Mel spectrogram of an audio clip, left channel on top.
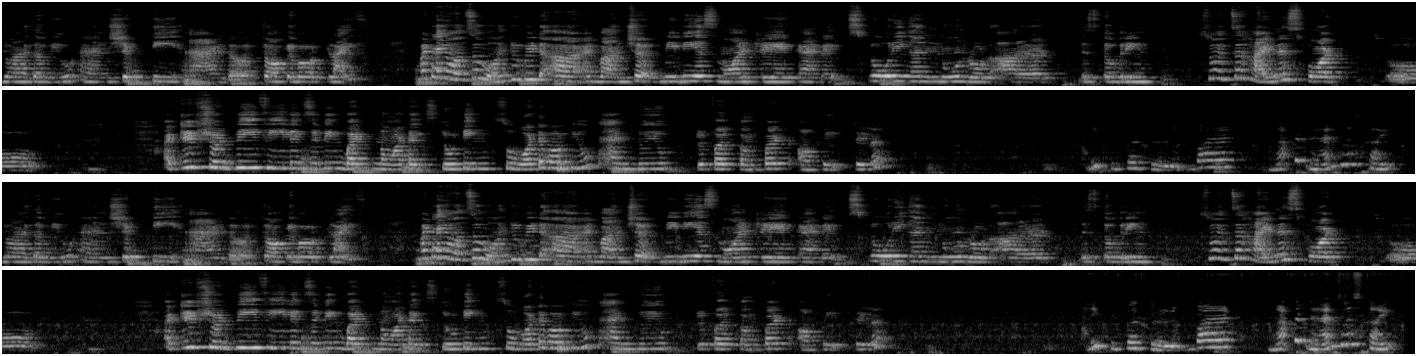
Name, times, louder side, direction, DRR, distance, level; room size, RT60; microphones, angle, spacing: voice 1, 0.0-3.6 3.9-10.5 10.8-11.6 12.0-13.4 13.8-14.5 15.0-15.1 15.5-23.0, left 1 dB, 35° left, 1.2 m, -28 dB
voice 2, 25.0-26.5 26.8-28.1, right 7 dB, 85° right, 0.3 m, -30 dB
7.9 x 3.3 x 4.7 m
head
